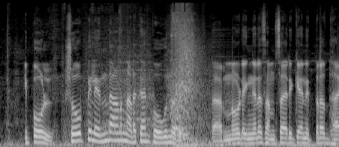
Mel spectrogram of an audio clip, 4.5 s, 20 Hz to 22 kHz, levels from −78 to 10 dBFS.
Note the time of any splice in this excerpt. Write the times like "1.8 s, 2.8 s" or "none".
2.6 s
